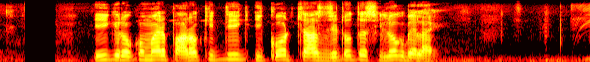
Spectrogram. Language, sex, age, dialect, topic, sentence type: Bengali, male, 18-24, Jharkhandi, agriculture, statement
